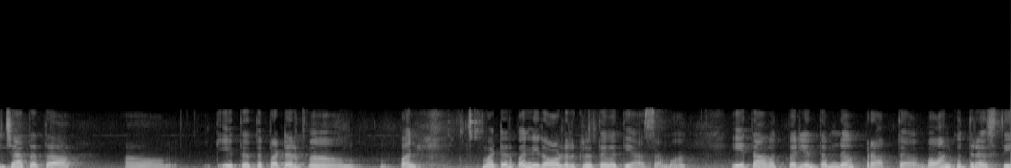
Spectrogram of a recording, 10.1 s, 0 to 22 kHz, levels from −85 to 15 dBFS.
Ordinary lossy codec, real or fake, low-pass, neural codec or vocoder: none; real; none; none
